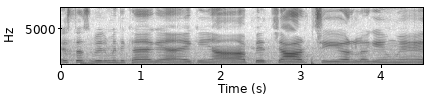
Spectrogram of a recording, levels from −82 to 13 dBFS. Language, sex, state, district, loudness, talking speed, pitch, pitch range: Hindi, female, Uttar Pradesh, Shamli, -19 LUFS, 170 wpm, 235 Hz, 225-240 Hz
